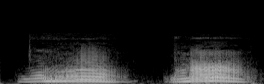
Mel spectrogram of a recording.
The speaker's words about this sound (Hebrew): שהרבה פעמים היונה היא על הגוזלים או הביצים, היא עושה רעש. שמעתם את הרעש של היונה פעם בלילה?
